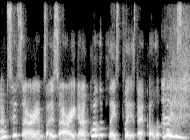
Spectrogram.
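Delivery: high, pleading imitation of the husband; pleading apology. Wife imitating husband begging her not to call the police, high pleading. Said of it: "immediately then started going".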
